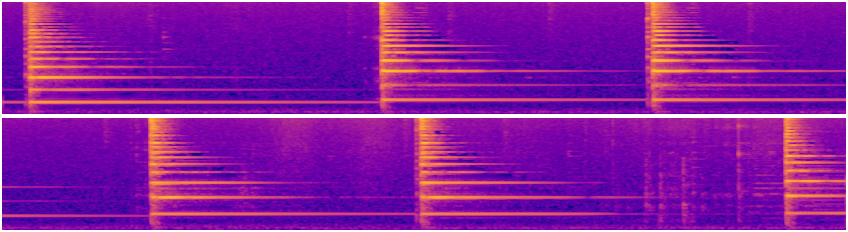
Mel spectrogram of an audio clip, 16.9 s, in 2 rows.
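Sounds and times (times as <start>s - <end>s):
koto tuned to C: 0.0s - 16.8s.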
